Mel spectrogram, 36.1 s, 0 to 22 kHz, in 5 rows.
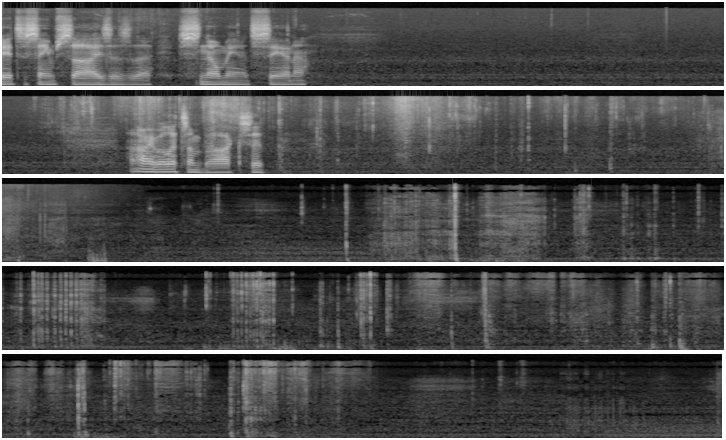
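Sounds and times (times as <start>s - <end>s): tape and cardboard tearing: 7.5s - 15.0s, 18.0s - 22.8s, 23.7s - 25.8s
box cutter slitting packing tape: 21.6s - 22.7s.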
